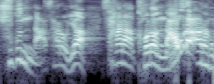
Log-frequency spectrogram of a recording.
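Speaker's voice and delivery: loud, slow, commanding call.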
